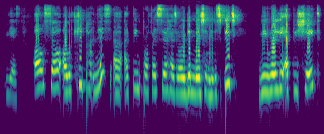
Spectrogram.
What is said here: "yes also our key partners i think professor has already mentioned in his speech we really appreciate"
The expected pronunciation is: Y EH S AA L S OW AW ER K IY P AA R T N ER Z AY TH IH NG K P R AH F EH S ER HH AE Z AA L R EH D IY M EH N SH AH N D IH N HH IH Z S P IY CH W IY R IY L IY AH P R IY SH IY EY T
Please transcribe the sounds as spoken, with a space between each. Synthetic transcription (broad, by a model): Y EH S AA L S OW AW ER K IY P AA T N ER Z AY T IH NG K P R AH F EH S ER HH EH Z AA L R EH D IY M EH N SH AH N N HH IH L S P IY CH W IY R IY L IY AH P R IY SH IY EY T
